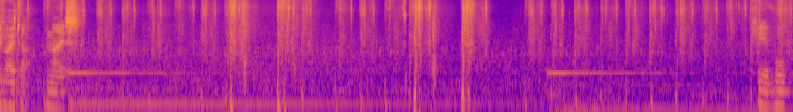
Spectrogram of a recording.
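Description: Footsteps knock on wooden planks.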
